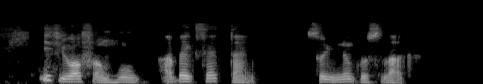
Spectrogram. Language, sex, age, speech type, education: Nigerian Pidgin, male, 15-29, spontaneous, tertiary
